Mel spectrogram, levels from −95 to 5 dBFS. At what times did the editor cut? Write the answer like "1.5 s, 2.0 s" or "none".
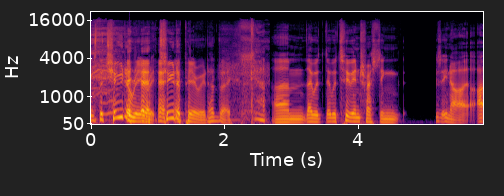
2.7 s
